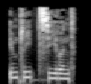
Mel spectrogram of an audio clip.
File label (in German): "implizierend", German; adjectives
